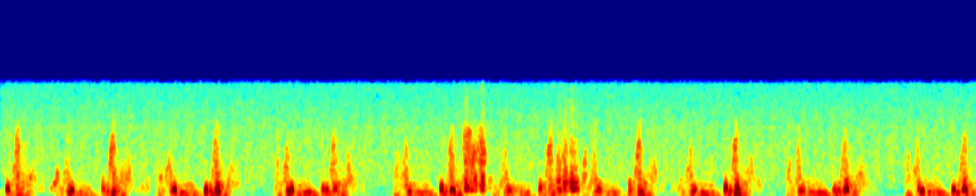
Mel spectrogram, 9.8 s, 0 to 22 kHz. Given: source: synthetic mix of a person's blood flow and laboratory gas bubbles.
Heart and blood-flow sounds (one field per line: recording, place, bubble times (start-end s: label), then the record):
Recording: Doppler ultrasound of blood flow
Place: precordium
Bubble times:
4.62-4.87 s: bubbles
5.55-5.79 s: bubbles
From the record:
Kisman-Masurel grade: 113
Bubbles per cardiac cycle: 1 to 2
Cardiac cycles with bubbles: 1 to 10%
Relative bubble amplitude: loud (0.450 to 0.775)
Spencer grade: 1 (occasional bubble signal discernible with the cardiac motion signal, with majority of cardiac periods free of bubbles)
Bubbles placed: only in the low amplitude regions of the cardiac cycle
